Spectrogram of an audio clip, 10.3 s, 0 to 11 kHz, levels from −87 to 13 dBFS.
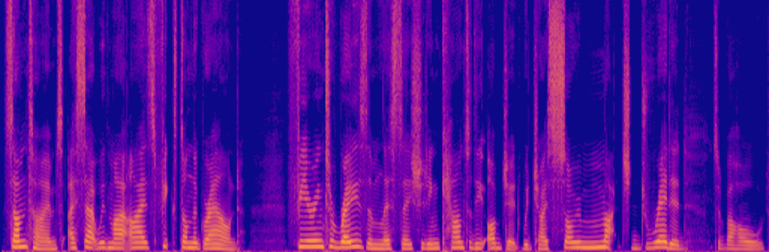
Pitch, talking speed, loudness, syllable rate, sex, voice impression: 205 Hz, 160 wpm, -20 LUFS, 4.3 syllables/s, female, very feminine, very adult-like, middle-aged, slightly thin, slightly tensed, powerful, slightly bright, slightly soft, clear, fluent, slightly cute, cool, intellectual, refreshing, sincere, very calm, friendly, very reassuring, very unique, very elegant, wild, very sweet, very kind, very modest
